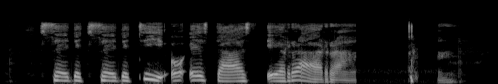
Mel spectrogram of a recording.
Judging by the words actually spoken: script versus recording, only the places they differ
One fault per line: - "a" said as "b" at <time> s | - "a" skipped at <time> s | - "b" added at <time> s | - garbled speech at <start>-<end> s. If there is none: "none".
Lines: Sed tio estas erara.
- "sed" added at 0.9 s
